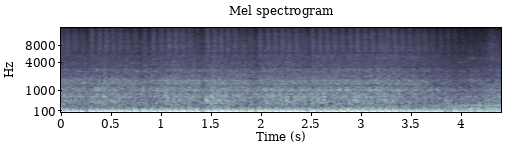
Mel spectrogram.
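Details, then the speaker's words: Used 2-year-old Kubota RTV XT850 Sidekick gas engine just cold-started at about -30°C after a -40°C night: low even chugging idle with no stumbles or knocks, normal cold idle; about 10-15 minutes warm-up expected before use. "So as you can see, a gas engine, no issue at all. What we figured, you'd have to let it warm up for about 10-15 minutes, then you'd be good to use it."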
